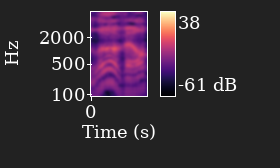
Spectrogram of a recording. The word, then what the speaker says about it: Louisville: I was at the WITMIX Digital Forum in Louisville, Kentucky.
